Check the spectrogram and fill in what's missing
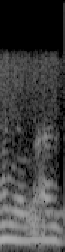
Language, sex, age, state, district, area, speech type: Hindi, female, 60+, Bihar, Begusarai, urban, conversation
